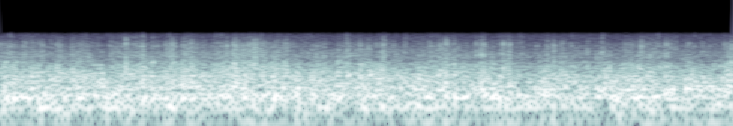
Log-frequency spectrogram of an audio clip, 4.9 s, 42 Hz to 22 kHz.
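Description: A BR 20-ton brake van rolling along the rails while a Class 03 diesel shunter pushes it: a steady rumble of wheels and running gear, with wind buffeting the microphone.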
